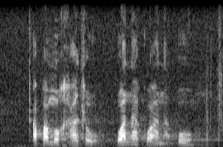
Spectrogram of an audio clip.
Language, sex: Southern Sotho, male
